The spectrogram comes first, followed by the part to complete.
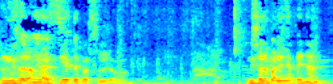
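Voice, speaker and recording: A young man, chatting casually in an animated, questioning way. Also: high voice, moderate pace, roomy sound, soft background music. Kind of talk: casual chat.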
